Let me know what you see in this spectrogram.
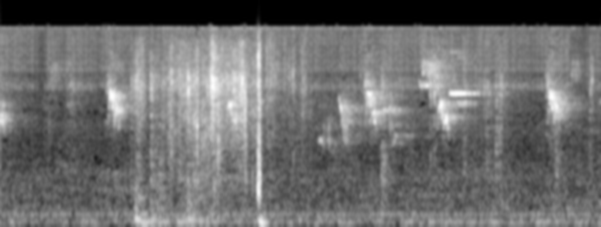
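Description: Birds chirping over and over, short high calls. About two and a half seconds in comes one sharp knock, the loudest sound, just after a brief low rumble, over a steady low hum.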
